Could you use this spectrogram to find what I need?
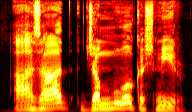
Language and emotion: Urdu, neutral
